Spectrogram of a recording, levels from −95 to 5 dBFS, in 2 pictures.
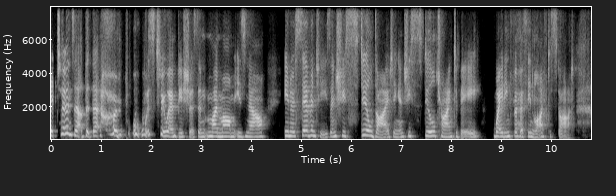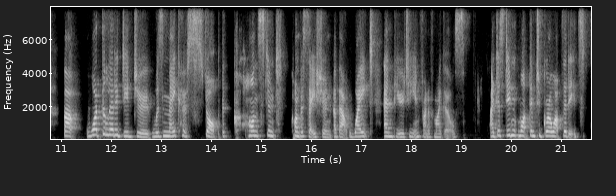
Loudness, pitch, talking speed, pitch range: -19 LUFS, 250 Hz, 185 wpm, 230-280 Hz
